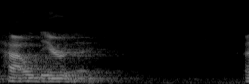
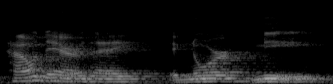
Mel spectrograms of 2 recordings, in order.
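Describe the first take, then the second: First: Slow drawn-out how dare they; indignant. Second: Slow sing-song how dare they ignore me; indignant. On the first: Preacher voicing the offended rulers, slow and indignant. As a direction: let the outrage stretch each word. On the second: Preacher acting out the proud self, slow and singsong. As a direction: stretch it out like wounded pride. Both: Acted.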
